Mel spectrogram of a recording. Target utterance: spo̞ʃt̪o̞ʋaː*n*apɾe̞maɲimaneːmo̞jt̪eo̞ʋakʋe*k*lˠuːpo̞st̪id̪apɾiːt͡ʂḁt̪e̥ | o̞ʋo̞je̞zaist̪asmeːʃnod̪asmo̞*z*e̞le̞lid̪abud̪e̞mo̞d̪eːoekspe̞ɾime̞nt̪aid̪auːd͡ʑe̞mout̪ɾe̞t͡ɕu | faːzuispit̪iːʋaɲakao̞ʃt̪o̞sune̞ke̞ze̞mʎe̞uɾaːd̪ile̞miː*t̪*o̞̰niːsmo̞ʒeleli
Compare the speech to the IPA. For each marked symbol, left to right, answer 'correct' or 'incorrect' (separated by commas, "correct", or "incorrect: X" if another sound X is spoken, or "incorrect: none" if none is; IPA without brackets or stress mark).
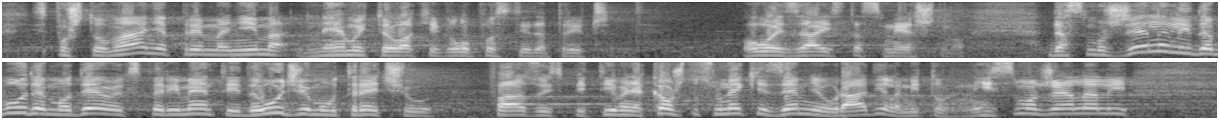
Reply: incorrect: ɲ, incorrect: ɡ, incorrect: ʒ, correct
